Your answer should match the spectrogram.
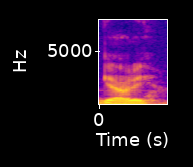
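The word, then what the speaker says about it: Goudey: You pronounce it Goudy or Goody? Pronounce it Goudy.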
